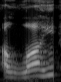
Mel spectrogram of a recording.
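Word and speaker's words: اللهِ: Kemudian pada kata Allahi itu adalah lam tafkim karena ada lafal Allahi yang sebelumnya adalah harakat dhammah itu maka cara membacanya adalah harus ditebalkan.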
